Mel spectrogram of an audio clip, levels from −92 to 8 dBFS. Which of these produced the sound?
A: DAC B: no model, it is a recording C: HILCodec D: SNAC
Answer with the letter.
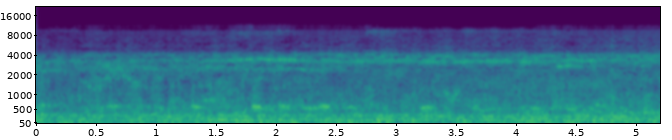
C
